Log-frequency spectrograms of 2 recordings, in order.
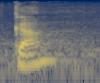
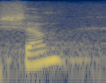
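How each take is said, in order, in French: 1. Le mot commence par un son k. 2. Le mot commence par un son sh. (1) "certains vont prononcer Cam" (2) "au lieu de Cham"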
